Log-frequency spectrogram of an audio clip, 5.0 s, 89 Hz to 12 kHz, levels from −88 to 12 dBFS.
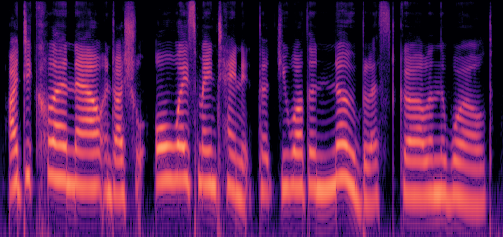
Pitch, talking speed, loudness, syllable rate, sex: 240 Hz, 215 wpm, -17 LUFS, 5.1 syllables/s, female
